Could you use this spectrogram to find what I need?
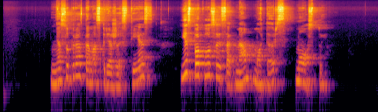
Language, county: Lithuanian, Tauragė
